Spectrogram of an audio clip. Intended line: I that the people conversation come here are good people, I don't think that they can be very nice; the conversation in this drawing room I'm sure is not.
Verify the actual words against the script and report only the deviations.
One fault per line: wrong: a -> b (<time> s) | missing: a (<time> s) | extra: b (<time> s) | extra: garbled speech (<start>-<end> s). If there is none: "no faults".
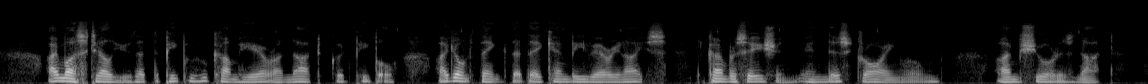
extra: must tell you (0.6 s)
wrong: conversation -> who (2.0 s)
extra: not (2.8 s)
